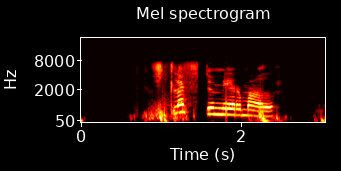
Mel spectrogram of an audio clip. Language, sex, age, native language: Icelandic, male, 8, Icelandic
